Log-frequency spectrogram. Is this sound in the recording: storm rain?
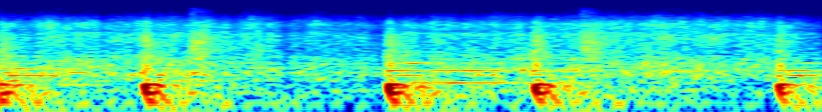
yes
